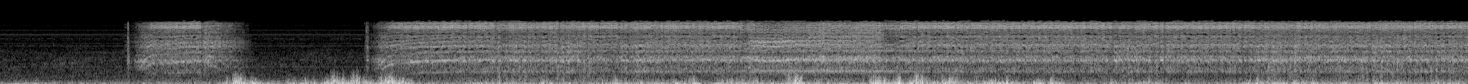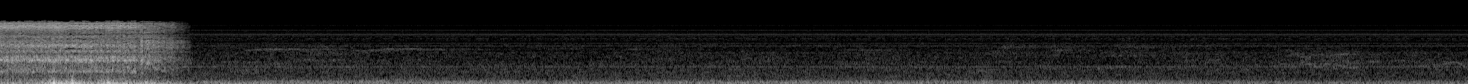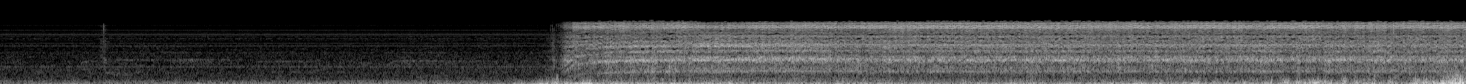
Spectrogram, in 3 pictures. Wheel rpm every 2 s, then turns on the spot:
30, 30, 150, 160, 160, 160, 160, 160, 20, 0, 0, 0, 0, 0, 0, 0, 0, 60, 160, 160, 160, 160.
none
